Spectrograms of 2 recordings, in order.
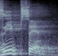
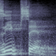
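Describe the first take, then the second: First: The word is said with two syllables, dropping 'en'. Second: The same.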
